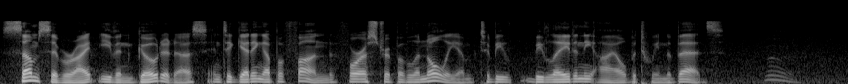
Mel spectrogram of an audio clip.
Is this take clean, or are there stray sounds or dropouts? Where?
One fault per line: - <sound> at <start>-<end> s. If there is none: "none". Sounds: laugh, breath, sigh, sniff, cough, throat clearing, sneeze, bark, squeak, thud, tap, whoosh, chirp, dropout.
- sigh at 7.6-8.3 s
